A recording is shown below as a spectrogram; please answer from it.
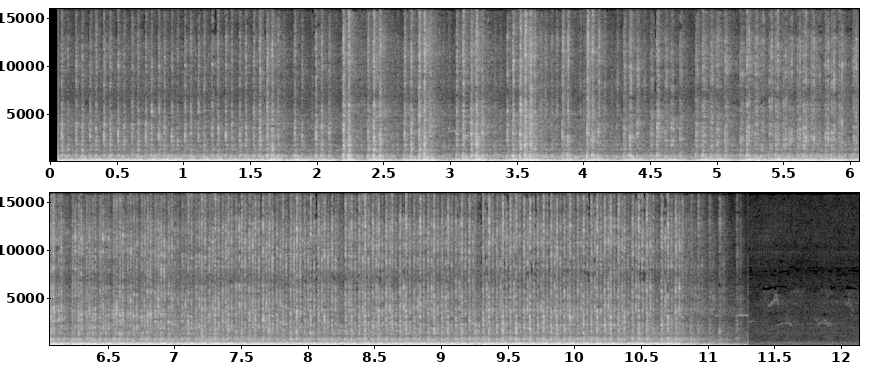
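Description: Harley-Davidson V-twin motorcycle engine running loudly as the bike is ridden off at low speed. The engine sound cuts off suddenly near the end.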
